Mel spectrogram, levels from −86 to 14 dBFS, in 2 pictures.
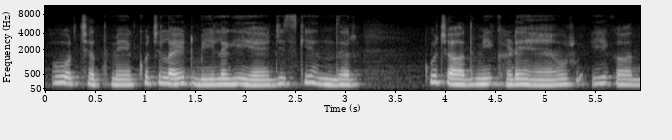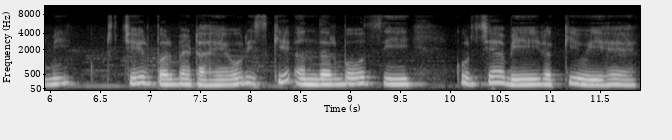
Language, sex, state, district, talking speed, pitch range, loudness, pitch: Hindi, male, Uttar Pradesh, Saharanpur, 155 wpm, 160-180 Hz, -16 LUFS, 165 Hz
